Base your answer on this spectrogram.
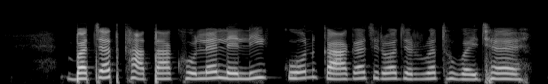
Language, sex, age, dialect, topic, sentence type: Maithili, female, 18-24, Angika, banking, statement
